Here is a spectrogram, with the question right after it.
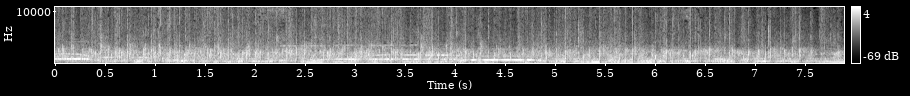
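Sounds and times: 
comedy show audience applause: 0.0 - 7.8.

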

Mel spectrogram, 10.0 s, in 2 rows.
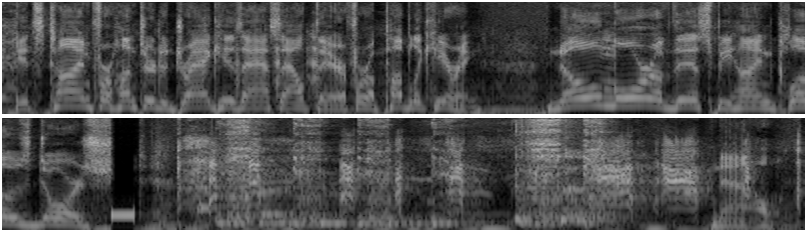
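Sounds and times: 
laughter: 0.0 - 2.6, 6.1 - 10.0
speech: 0.1 - 8.0, 9.4 - 10.0
wet hacking cough: 6.1 - 9.1.

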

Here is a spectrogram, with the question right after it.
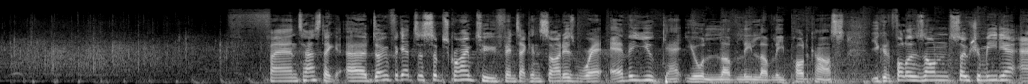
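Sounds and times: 
audience applause: 0.0 - 2.6
speech: 2.7 - 10.2.

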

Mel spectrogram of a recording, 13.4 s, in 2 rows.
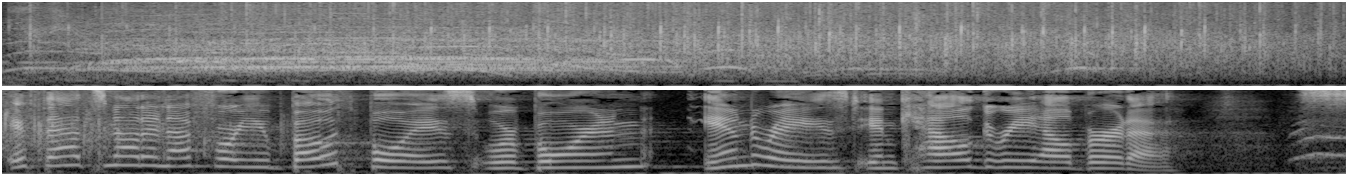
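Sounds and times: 
audience clapping: 0.0 - 7.5
speech: 6.8 - 13.4.

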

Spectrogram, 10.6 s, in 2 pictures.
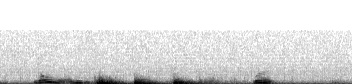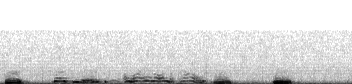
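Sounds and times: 
speech: 0.5 - 2.0, 3.8 - 4.3, 5.3 - 9.8
door being broken in: 1.4 - 3.8.

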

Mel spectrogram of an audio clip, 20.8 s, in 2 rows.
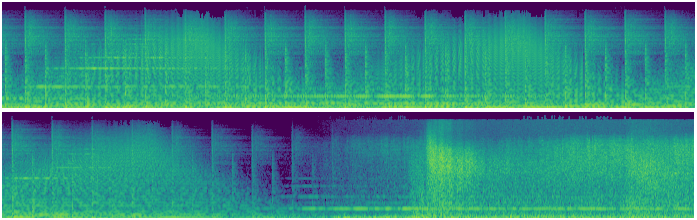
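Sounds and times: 
steady droning tone: 0.0 - 20.7
deep rolling thunder in heavy storm: 14.7 - 20.7
sharp loud thunder crack: 15.4 - 20.7.

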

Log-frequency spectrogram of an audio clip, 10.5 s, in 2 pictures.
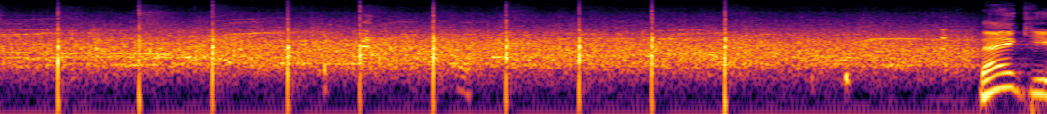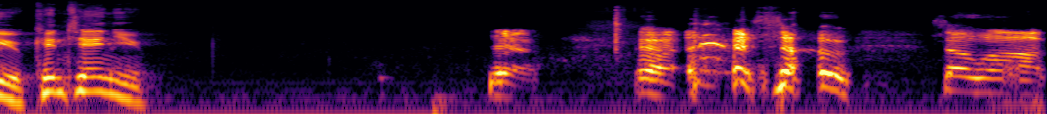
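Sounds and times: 
round of applause: 0.0 - 5.0
speech: 4.9 - 6.1, 8.4 - 10.4
laughter: 8.4 - 9.5.

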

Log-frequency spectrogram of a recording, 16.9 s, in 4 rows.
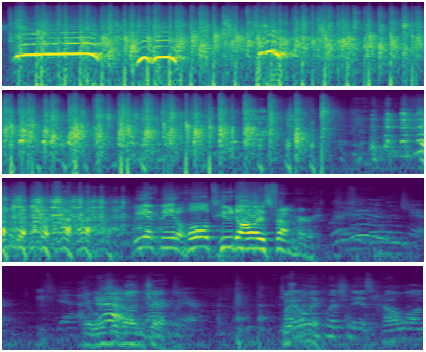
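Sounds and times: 
audience applause: 0.0 - 7.6
laughter: 4.3 - 5.2, 6.5 - 10.2
speech: 8.8 - 11.7, 13.5 - 14.4, 15.4 - 16.8.

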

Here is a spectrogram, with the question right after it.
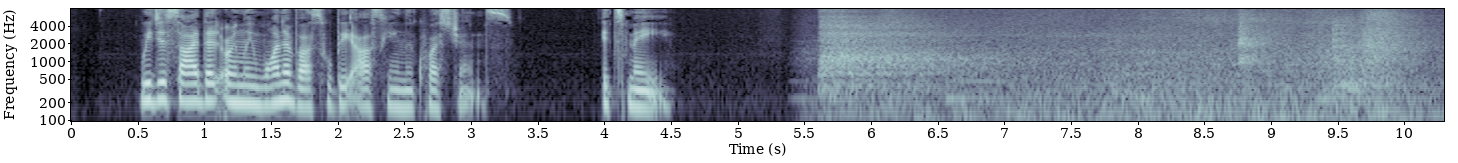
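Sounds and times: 
speech: 0.5 - 3.4, 4.0 - 4.6
heavy sliding metal jail door sliding open: 5.4 - 10.2.

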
